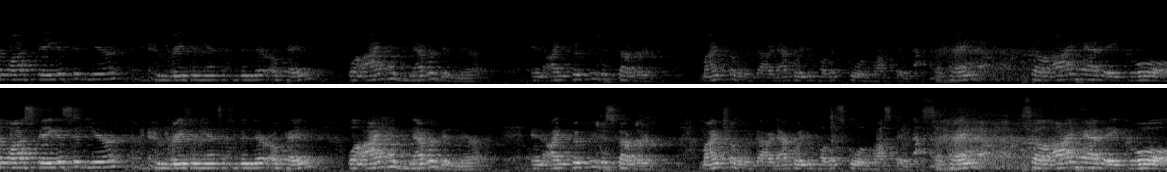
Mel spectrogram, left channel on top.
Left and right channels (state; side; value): quieter; left; 17.5 dB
